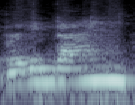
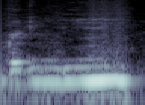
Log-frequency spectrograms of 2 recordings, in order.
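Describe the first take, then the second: First: Brigandine ending in a long-i "dine"; Brigandine rhyming with dine. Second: Brigandine with a long-ee last syllable, "-deen"; Brigandine ending in "deen". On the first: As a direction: try saying Brigandine with "-dine" as in "mine". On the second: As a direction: try saying Brigandine to rhyme with "seen". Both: Shown as a demonstration. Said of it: "Is that how you say it?".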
